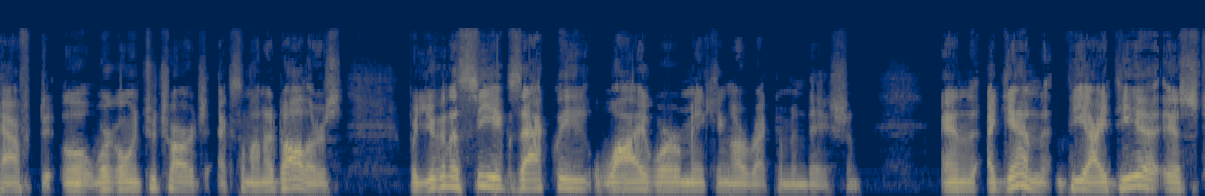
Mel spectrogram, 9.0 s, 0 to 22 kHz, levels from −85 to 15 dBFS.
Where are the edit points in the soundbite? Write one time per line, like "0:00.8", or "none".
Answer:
none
